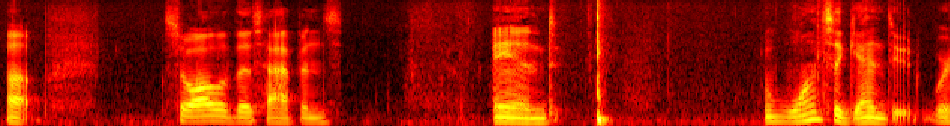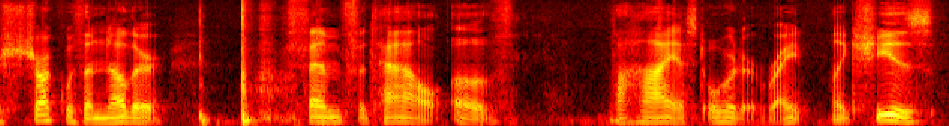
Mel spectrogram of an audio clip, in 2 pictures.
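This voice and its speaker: A man with a mid-range voice and vocal fry speaks slowly and steadily, pausing often. As a podcast co-host he talks through films in a casual, slangy, laid-back way, laughing easily and chattily retelling plots.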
